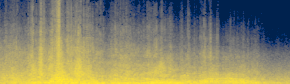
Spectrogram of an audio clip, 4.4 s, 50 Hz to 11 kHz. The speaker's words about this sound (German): Die F-35 ist das allermodernste Kampfflugzeug mit Stealth-Eigenschaften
